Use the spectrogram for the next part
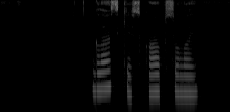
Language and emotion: Russian, sad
